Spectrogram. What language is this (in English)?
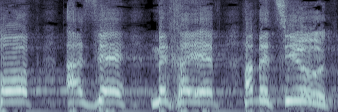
Hebrew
